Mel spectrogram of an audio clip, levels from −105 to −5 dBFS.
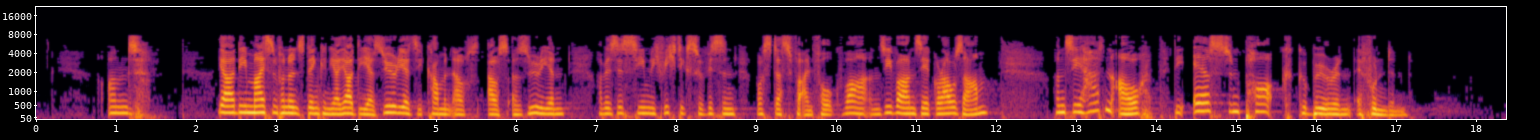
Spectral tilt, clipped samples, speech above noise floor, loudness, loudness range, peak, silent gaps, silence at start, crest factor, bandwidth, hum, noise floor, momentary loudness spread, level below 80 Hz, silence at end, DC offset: -5 dB/octave; under 0.1%; 39 dB; -21 LUFS; 6 LU; -2 dBFS; 1.74-1.78 s; 0.9 s; 20 dB; 8 kHz; none; -59 dBFS; 10 LU; -42 dBFS; 1.25 s; under 0.1%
